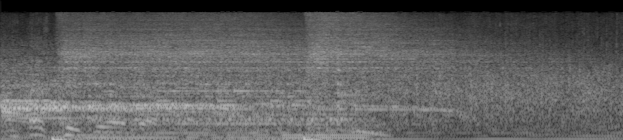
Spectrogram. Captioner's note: cheers and applause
